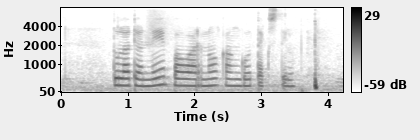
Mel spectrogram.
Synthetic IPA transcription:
t̪ulaɖ̥a̤nepawarnɔkaŋɡot̪ɛkst̪ɪl

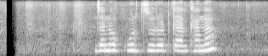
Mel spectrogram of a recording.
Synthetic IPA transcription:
d͡zʌnʌk̚purt͡suɾoʈkarkʰana

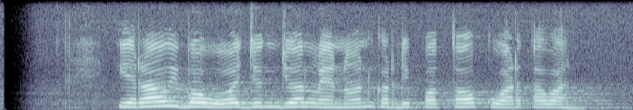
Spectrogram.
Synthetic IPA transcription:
ʔiɾawibawɔd͡ʒɨŋd͡ʒɔnlɛnɔnkɨrdipɔt̪ɔkuwart̪awan

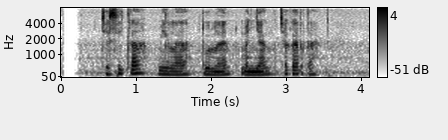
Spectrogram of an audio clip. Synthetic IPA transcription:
d͡ʒ̥ɛsikamilat̪ulanməɲaŋd͡ʒakart̪a

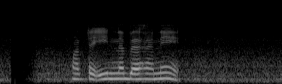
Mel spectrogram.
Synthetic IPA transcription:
maʈəinːəbæɦæneː

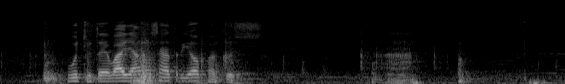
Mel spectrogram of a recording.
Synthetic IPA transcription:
wud̥ʒ̥ṳt̪ewajaŋsat̪ɾiɔb̥ä̤ɡ̥ʊ̤s

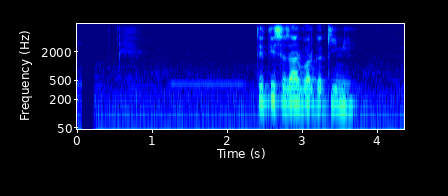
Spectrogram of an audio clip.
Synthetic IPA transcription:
t̪et̪isɦʌd͡zarbʌrɡʌkimi

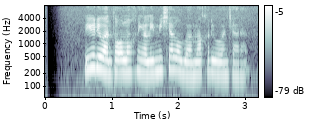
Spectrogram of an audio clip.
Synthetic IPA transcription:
liudiwant̪ɔːlɔhniŋalimiʃɛlobamakərdiwawaɲt͡ʃaɾa

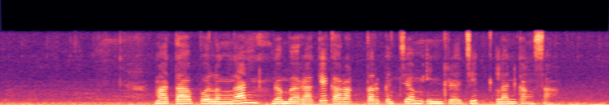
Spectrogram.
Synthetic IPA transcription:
mat̪apələŋanŋɡambaɾakekaɾak̚t̪ərkə̥d͡ʒamind̪ɾad͡ʒɪt̪̚lankaŋsa

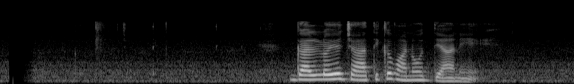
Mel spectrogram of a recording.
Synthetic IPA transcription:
ɡalːojəd͡ʒaːt̪ikəʋanoːd̪jaːnejḛ

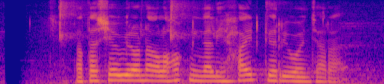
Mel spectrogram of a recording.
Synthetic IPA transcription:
nat̪asiawilɔnaɔlɔɦɔk̚niŋaliɦajt̪̚ɡəɾiwaɲt͡ʃaɾa̰

